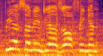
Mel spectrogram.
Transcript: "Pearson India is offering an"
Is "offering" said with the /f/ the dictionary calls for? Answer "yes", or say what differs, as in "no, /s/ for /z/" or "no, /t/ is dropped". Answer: yes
